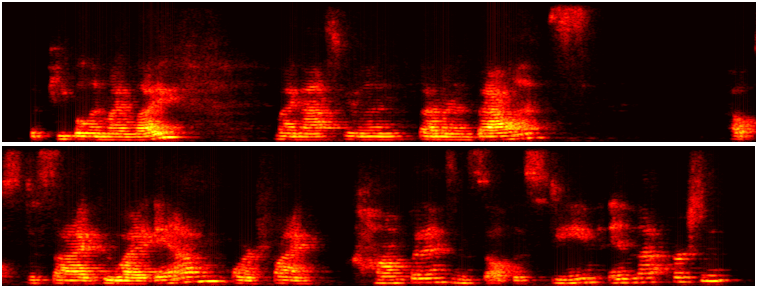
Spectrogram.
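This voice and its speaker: A woman's ordinary speaking voice, medium in pitch, with lively intonation and a fairly slow pace. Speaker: yoga teacher. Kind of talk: guided yoga class. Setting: friend's house.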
